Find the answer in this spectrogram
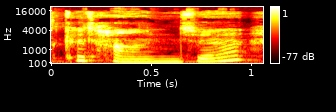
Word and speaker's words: Katynja: Um, my name is Katanja. That's how you pronounce it.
